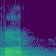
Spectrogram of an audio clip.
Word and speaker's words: hour: हम कहेंगे 1 घंटा, तो घंटा जो है उसको हम इंग्लिश में कहते हैं आर। तो उसकी जो स्पेलिंग होती है वो होती है HOUR। अगर हम स्पेलिंग पर ध्यान देंगे तो ये जो H है यह कॉन्सोनेंट होता है।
